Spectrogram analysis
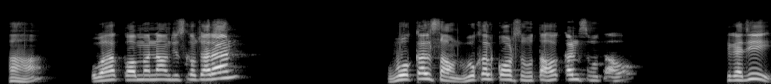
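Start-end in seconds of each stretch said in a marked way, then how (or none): none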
